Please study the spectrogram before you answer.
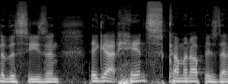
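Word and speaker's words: Hintz: at the end of the season they got hints coming up is that how you pronounce his name I yes okay good I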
